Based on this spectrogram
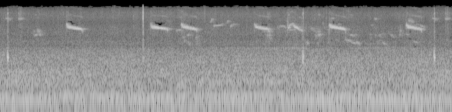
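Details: A female warbling white-eye in the wild, said to strongly excite males, gives thin, high, slightly descending chips about once a second over a steady low hum.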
